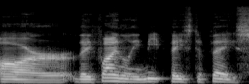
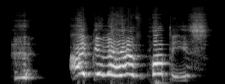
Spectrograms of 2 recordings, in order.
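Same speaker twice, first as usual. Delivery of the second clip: acted out, very high, loud, pitiful sobbing wail; 8 dB louder than usual. Telling a joke, voicing the third woman, imitating pitiful crying. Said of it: "the third woman starts crying, just just just pitifully".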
